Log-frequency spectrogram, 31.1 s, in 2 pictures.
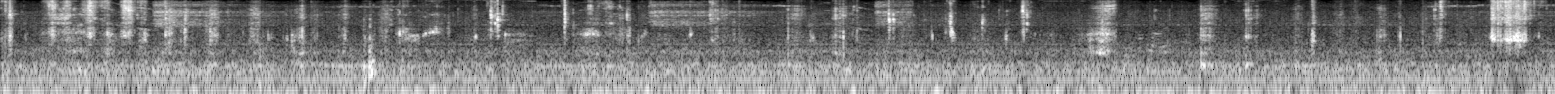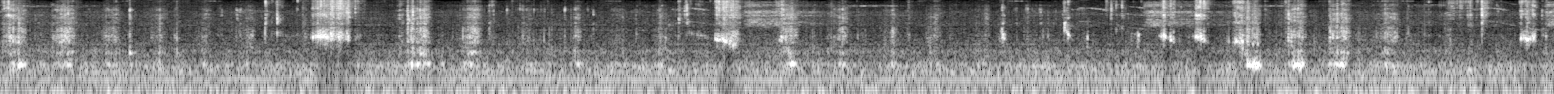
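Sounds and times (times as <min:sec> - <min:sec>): crunching crispy cracker: 0:12.0 - 0:31.0.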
